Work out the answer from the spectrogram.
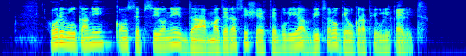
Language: Georgian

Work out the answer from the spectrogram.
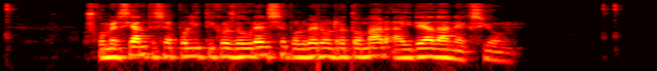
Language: Galician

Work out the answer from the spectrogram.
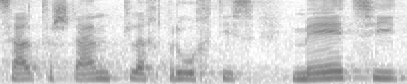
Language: Swiss German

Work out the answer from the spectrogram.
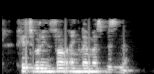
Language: Uzbek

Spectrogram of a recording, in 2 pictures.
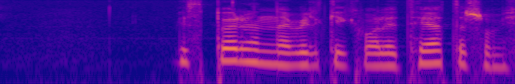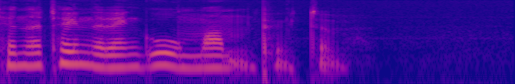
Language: Norwegian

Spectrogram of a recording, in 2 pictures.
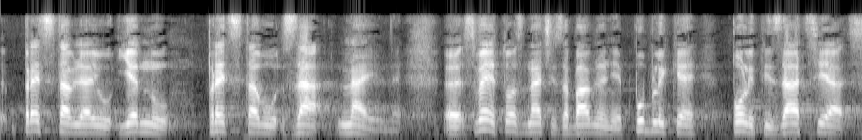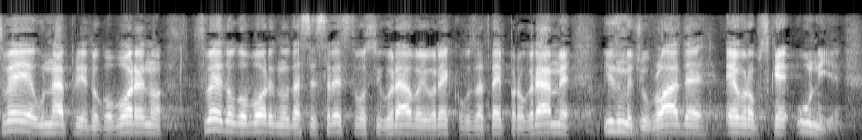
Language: Croatian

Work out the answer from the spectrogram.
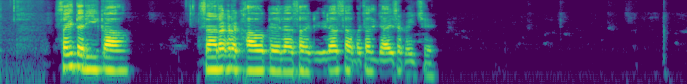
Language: Maithili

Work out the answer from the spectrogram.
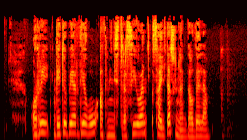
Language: Basque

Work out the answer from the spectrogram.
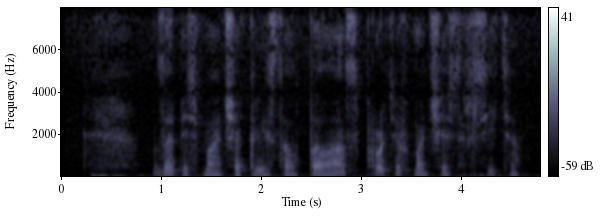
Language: Russian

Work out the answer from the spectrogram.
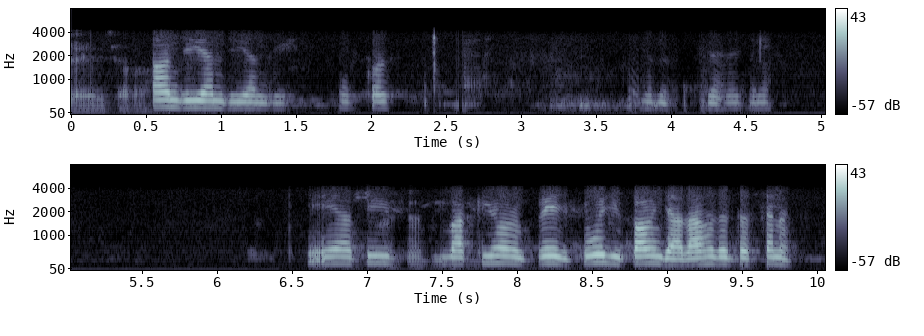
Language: Punjabi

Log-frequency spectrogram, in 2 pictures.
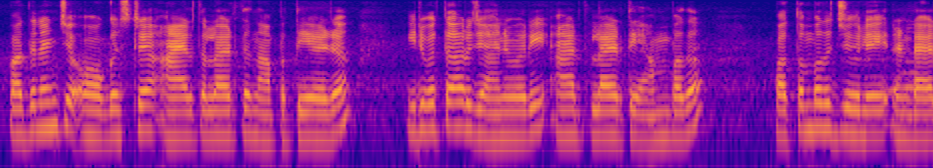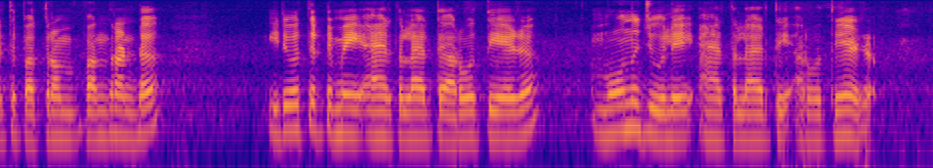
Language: Malayalam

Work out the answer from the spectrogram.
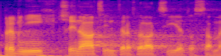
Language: Czech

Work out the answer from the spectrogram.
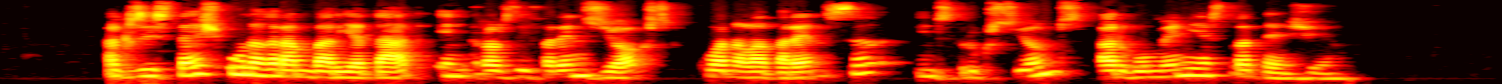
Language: Catalan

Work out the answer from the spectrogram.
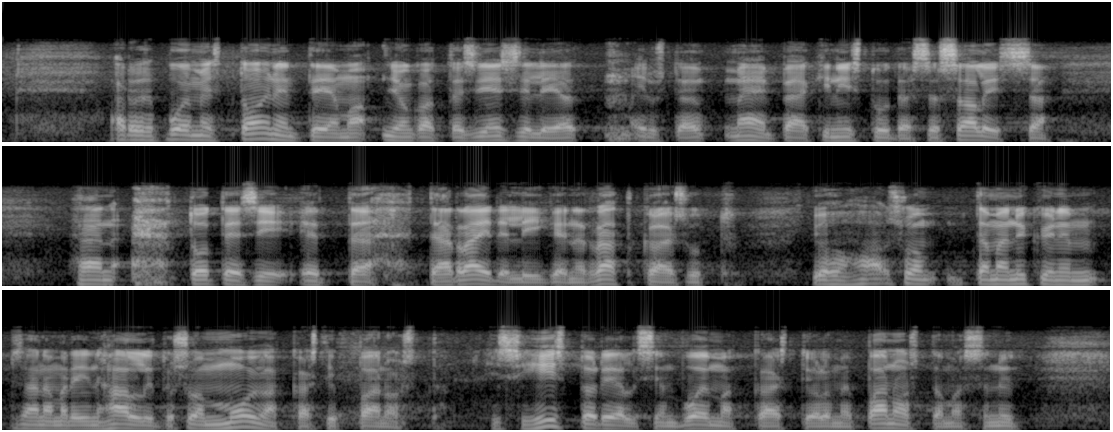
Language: Finnish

